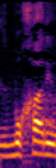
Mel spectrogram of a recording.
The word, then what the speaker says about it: Bukhari: but he can't pronounce Bukhari properly himself, say Bukhari Sharif. It's Bukhari with a kha.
